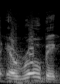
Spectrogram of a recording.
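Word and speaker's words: Aerobique: And then, yes, it's called Aerobic, and it's spelled A-E-R-O-B-I-Q-U-E, Aerobic.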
